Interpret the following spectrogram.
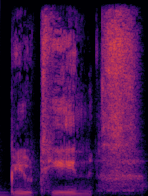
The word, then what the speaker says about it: butene: have bute and this should be pronounced bute, like with butane, butene.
